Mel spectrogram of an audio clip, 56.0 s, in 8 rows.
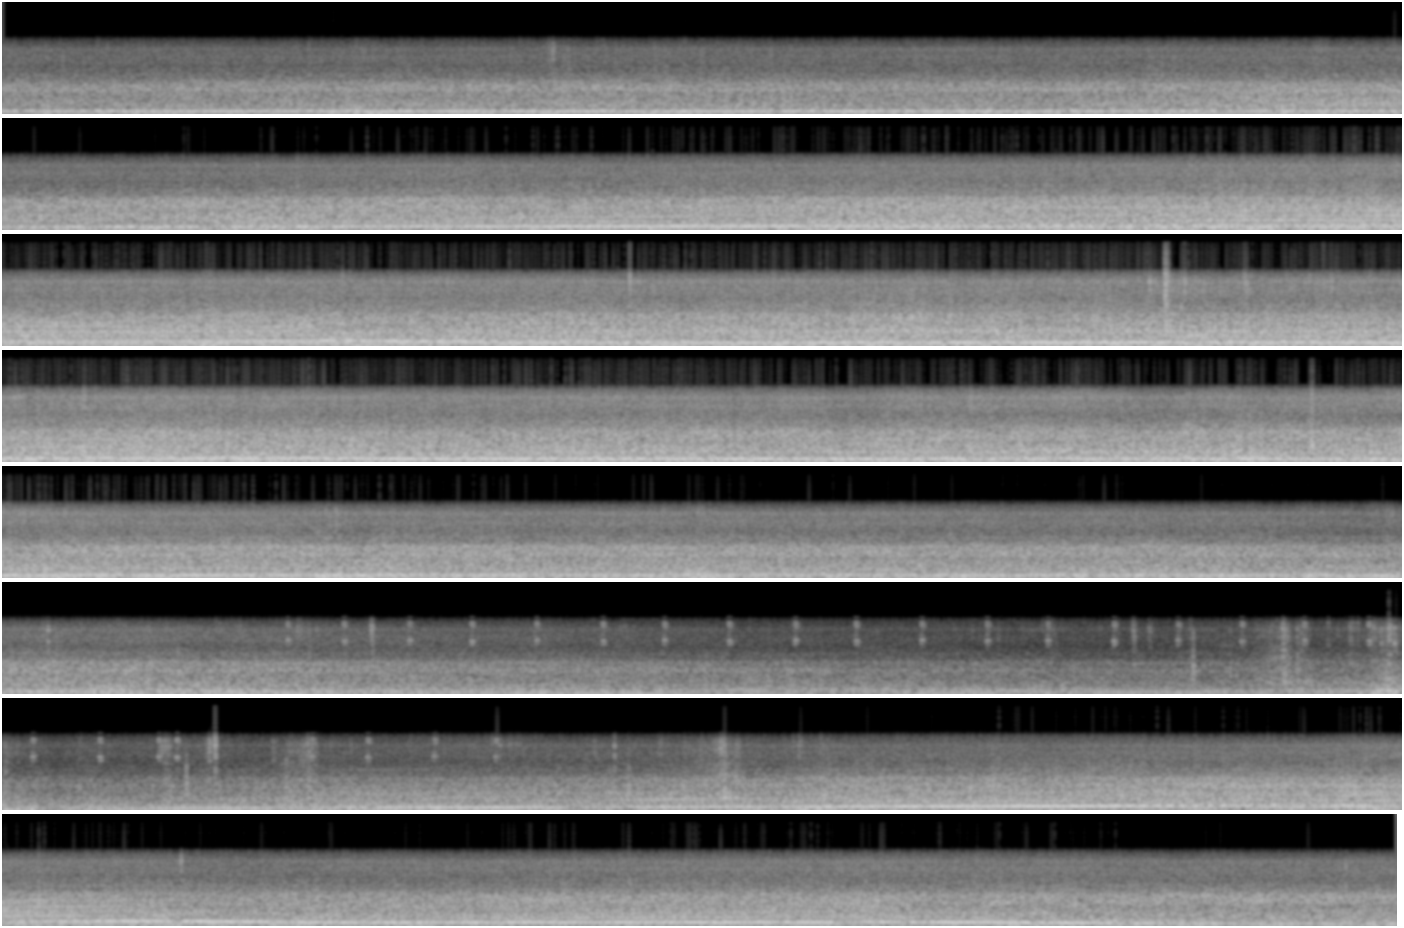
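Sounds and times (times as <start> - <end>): car engine at speed: 0.0 - 55.9
thump: 41.4 - 42.1.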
